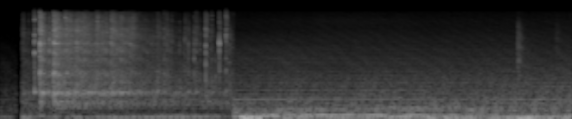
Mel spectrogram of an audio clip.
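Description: A sudden rapid clatter of clicks for about a second and a half, followed by a steady low drone.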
